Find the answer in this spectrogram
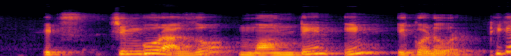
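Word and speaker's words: Chimborazo: study किया चिंबोराजो ठीक है थोड़ा डिफिकल्ट है प्रोनाउंस करने में इट्स चिंबोराजो माउंटेन इन इक्वाडोर ठीक है कहां पे है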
